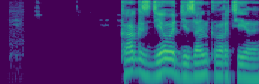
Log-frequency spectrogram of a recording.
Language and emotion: Russian, neutral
